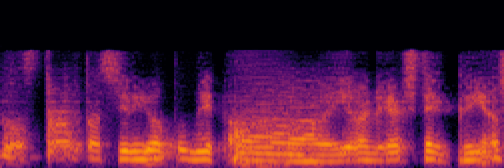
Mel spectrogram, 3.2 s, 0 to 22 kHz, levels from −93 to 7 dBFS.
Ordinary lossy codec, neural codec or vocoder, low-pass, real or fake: MP3, 64 kbps; codec, 44.1 kHz, 0.9 kbps, DAC; 7.2 kHz; fake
